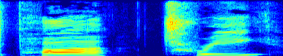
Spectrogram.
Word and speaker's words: pawTree: a cat okay and I was saying it wrong it's Paw tree yes what types as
